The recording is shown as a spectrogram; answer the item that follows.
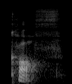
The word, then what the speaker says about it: cough: although or though or sometimes that GH is pronounced as an F so words like laugh or cough bring brought brought bring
